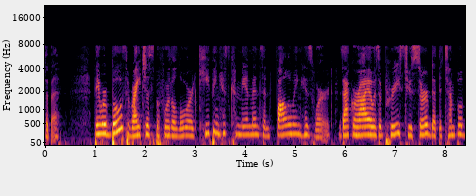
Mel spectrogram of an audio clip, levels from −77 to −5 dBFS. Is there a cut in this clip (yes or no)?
yes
